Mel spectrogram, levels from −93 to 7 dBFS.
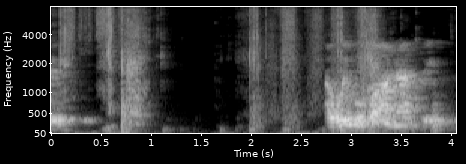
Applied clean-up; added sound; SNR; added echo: classical method WPE with log-MMSE.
